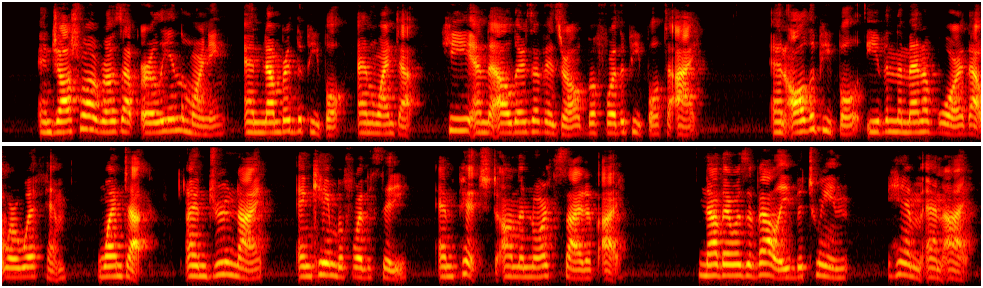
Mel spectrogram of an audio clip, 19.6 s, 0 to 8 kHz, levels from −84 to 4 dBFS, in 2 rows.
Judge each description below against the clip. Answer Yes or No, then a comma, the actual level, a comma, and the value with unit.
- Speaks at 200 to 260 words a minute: Yes, fast, 205 wpm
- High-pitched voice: Yes, high, 215 Hz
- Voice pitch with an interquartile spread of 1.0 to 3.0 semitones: Yes, narrow, 2.4 semitones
